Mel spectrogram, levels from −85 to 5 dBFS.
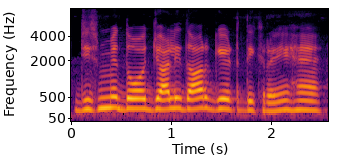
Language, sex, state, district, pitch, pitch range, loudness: Hindi, male, Uttar Pradesh, Shamli, 220 Hz, 205-235 Hz, -15 LUFS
